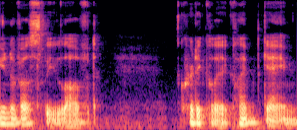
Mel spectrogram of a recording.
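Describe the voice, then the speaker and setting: Soft-spoken, a man talks at a moderate pace in a relaxed tone. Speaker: video game fan and ASMR-style video creator. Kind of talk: casual talk to camera. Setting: late at night, quiet room. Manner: soft-spoken, relaxed.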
